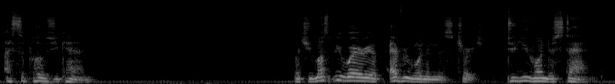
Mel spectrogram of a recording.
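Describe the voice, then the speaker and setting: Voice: medium pitch, moderate pace, a little mellow, slightly rough, close to an everyday voice. Someone voicing a condescending, controlling mother. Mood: smothering, reproachful. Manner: condescending, cloying. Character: controlling, belittling mother, coldly doting.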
